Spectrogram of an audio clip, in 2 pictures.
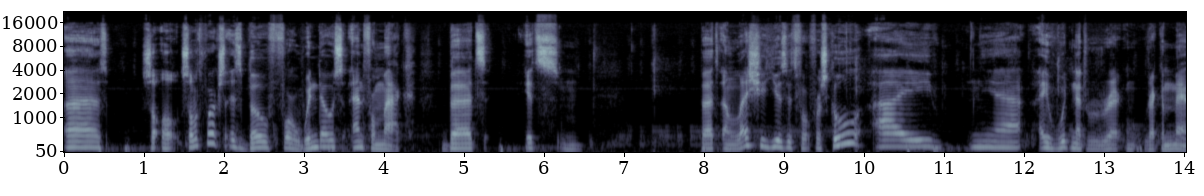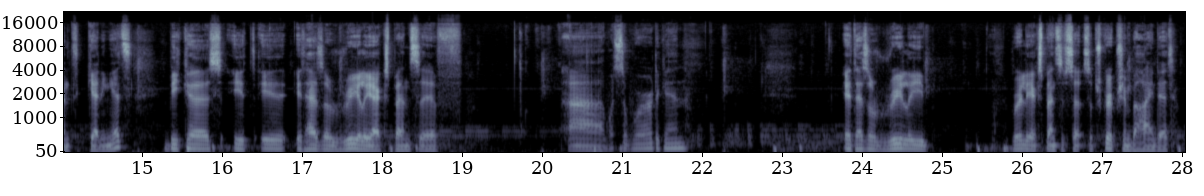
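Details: Adult male who self-reports stuttering, with repeated words and phrases; stuttering.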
